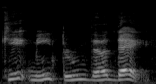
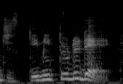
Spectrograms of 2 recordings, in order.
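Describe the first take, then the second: First: "Get me through the day" drawn out word by word; slow emphatic plea. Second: Said in the usual way. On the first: Retold or imitated. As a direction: spell out the plea slowly, each word weighted. Plea repeated slowly for emphasis.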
